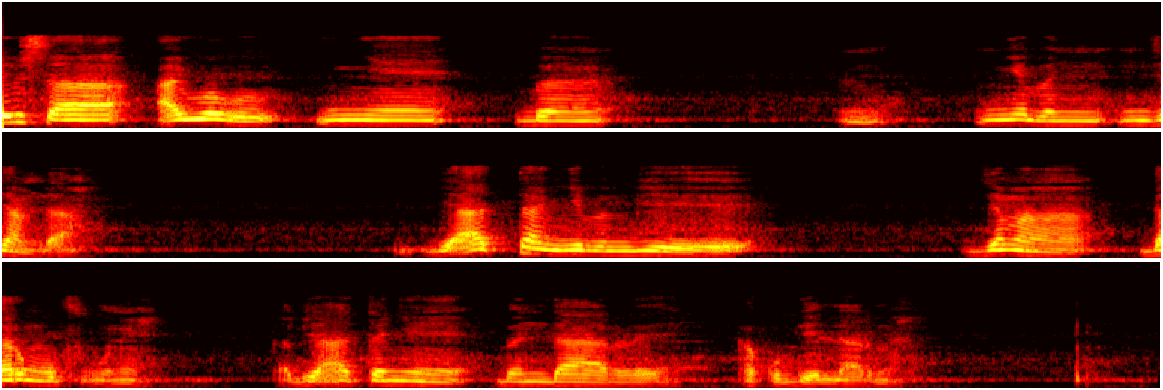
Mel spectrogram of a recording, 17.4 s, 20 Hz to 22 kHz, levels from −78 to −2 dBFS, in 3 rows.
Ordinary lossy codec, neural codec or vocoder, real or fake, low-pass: AAC, 32 kbps; none; real; 7.2 kHz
